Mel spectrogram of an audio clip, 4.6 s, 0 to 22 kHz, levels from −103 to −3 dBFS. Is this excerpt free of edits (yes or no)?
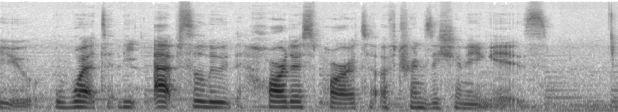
yes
